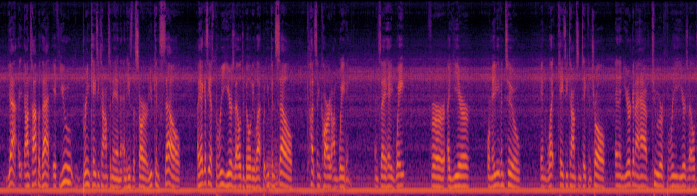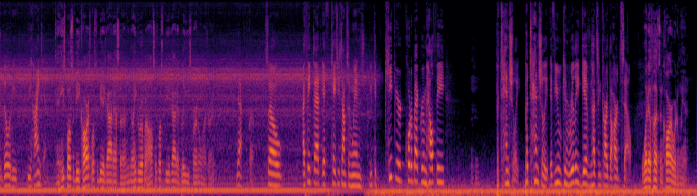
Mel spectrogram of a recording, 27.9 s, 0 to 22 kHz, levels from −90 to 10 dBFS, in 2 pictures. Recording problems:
wrong speed and pitch; too fast and too high; 1.5 times normal speed
machinery noise; loud; throughout; 7 dB below the speech

